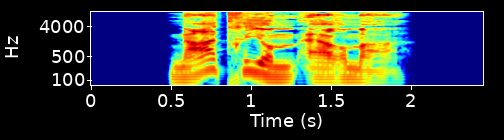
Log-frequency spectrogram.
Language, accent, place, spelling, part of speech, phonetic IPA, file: German, Germany, Berlin, natriumärmer, adjective, [ˈnaːtʁiʊmˌʔɛʁmɐ], De-natriumärmer.ogg
- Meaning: comparative degree of natriumarm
